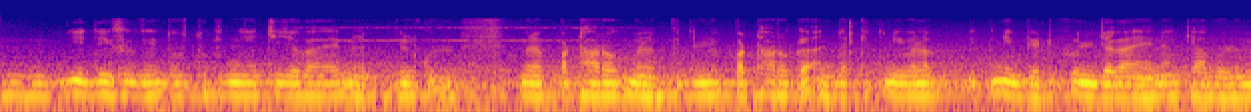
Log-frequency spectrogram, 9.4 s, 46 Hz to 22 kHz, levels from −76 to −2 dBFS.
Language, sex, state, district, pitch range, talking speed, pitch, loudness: Hindi, male, Uttarakhand, Tehri Garhwal, 110-115 Hz, 165 wpm, 115 Hz, -15 LUFS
